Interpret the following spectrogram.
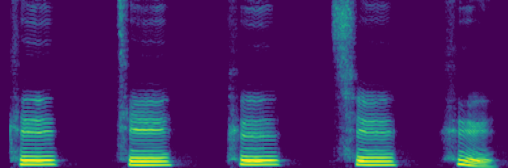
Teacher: Aspirated sounds are pronounced with a big burst of air, unlike plain sounds which do not have this quality.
